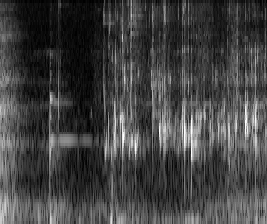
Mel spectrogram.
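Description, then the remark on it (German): A drink is poured into a glass: a bright, bubbly trickle of liquid with small clinks and splashes, continuing steadily for a couple of seconds with no talking. “Aber höchstens ein Glas zur Feier des Lebens.”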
